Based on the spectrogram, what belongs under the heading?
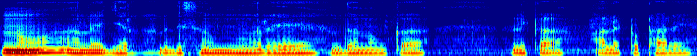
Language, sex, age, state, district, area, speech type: Santali, male, 18-30, Jharkhand, Pakur, rural, spontaneous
